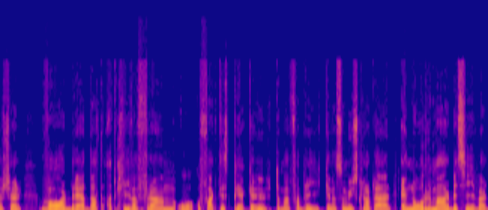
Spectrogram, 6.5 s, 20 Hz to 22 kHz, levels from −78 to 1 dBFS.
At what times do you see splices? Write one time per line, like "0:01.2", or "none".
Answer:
0:05.3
